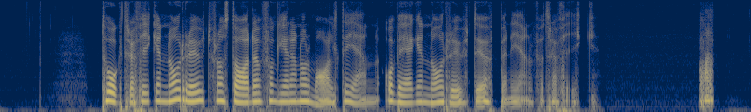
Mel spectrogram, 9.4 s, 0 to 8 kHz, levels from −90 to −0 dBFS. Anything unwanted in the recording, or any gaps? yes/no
yes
